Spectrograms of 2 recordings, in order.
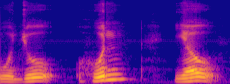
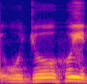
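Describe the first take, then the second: First: The n sound is pronounced clearly before the y. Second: The n sound merges into the following y. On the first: The speaker calls it wrong. "Kita gak boleh bacanya wujuhun yau, nggak gitu" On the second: The speaker calls it right. "Tapi wujuhui diidgham"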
